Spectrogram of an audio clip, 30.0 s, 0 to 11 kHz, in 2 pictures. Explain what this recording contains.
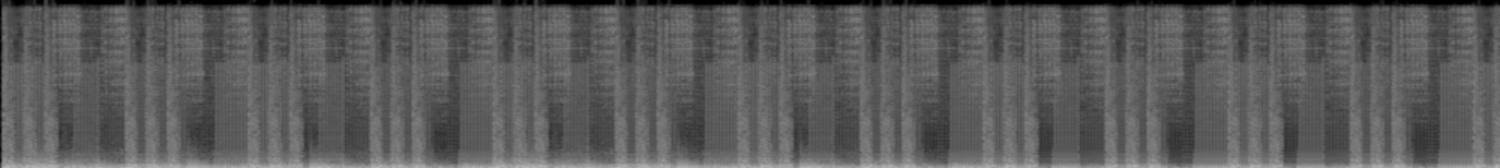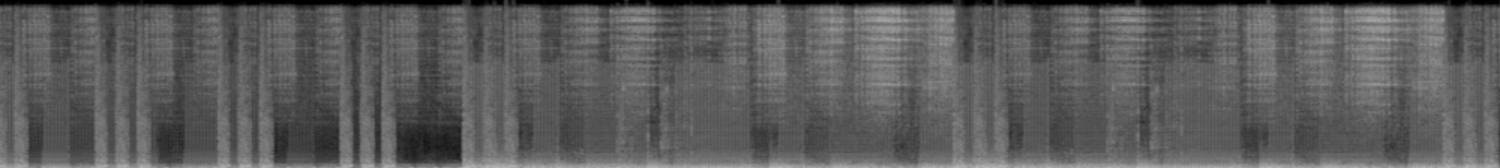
Music > Multiple instruments
Demo Track #3926 (Industraumatic)
Horror, Cyberpunk, Underground, Games, Noise, Industrial, Ambient, Soundtrack, Sci-fi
